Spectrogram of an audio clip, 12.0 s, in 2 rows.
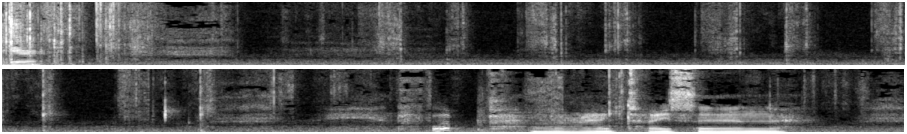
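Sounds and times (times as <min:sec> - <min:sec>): cards swishing when flipped: 0:02.4 - 0:07.9.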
